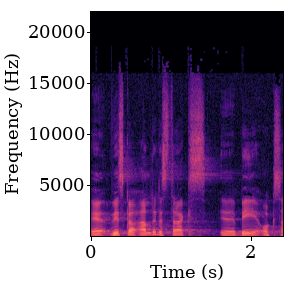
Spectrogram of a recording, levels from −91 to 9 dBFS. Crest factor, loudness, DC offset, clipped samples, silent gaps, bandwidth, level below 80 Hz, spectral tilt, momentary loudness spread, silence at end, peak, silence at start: 16 dB; -23 LUFS; under 0.1%; under 0.1%; none; 17 kHz; -60 dBFS; -5 dB/octave; 7 LU; 0 s; -6 dBFS; 0 s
